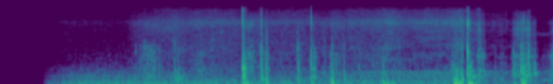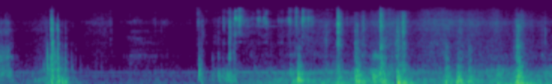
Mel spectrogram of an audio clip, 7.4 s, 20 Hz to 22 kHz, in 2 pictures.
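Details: 2006 Chevrolet Cobalt Coupe, 99,000 km, at low idle while the steering wheel is turned, especially when parking or in first gear. Sharp, irregular clicks and clanks come from a binding steering intermediate shaft, which the dealer replaced.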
